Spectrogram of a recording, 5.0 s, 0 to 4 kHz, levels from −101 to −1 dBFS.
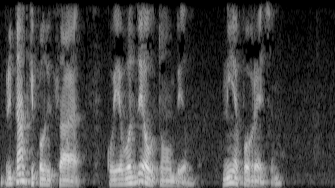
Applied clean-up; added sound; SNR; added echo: none; none; none; none.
